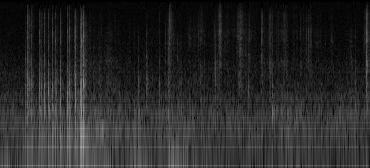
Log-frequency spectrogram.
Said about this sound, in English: We're just gonna redeal again.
